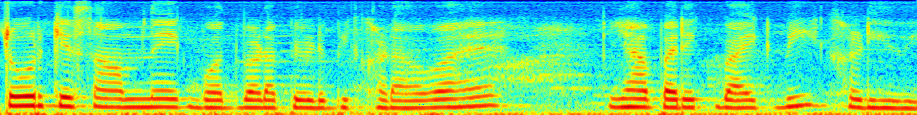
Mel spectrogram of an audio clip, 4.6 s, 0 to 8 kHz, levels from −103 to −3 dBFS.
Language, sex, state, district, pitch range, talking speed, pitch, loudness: Hindi, female, Bihar, Saran, 195-230 Hz, 250 wpm, 210 Hz, -18 LUFS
